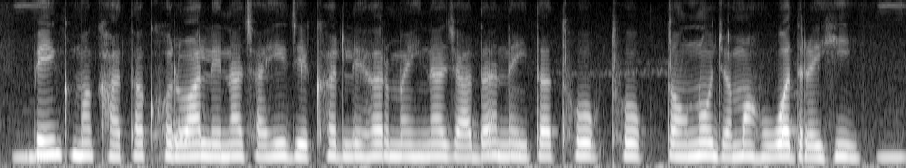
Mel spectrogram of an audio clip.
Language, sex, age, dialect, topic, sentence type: Chhattisgarhi, female, 18-24, Western/Budati/Khatahi, banking, statement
